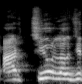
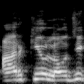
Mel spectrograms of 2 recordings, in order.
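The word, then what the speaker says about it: archaeology: अब कई लोग को लग रहा होगा कि ये आर्चियोलॉजी नहीं पढ़िएगा, यहाँ पे आर्कियोलॉजी कहा जाता है, क्योंकि एच जो ये देख रहे हैं ना, ये साइलेंट रहता है, मतलब हम लोग उच्चारण में उस वर्ड का इस्तेमाल नहीं करते हैं।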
